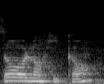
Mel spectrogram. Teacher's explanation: The zeta makes the S sound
